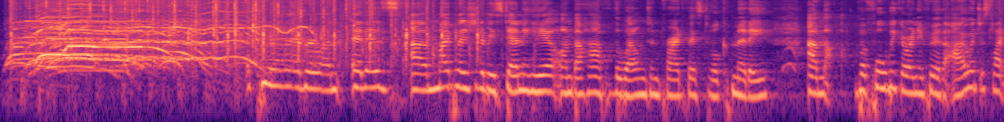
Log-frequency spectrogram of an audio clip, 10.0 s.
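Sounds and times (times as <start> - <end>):
crowd cheering at a Wellington Pride Festival event: 0.0 - 4.7
speech: 3.0 - 10.0.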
